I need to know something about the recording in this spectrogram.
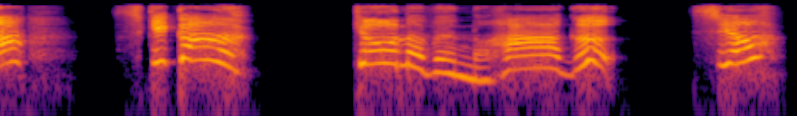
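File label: HELLO, Japanese; GF Alarm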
